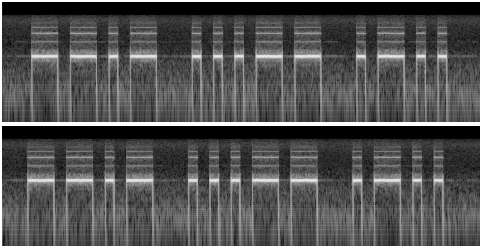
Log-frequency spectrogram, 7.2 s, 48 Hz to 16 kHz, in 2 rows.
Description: Morse code, heard as a keyed tone, about 15 wpm, 1160 Hz. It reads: Q3L Q3L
